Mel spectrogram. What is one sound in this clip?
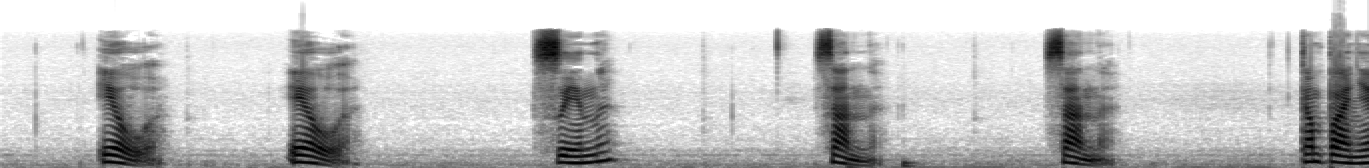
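A man speaks single words slowly and clearly into a close microphone, with pauses between them.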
